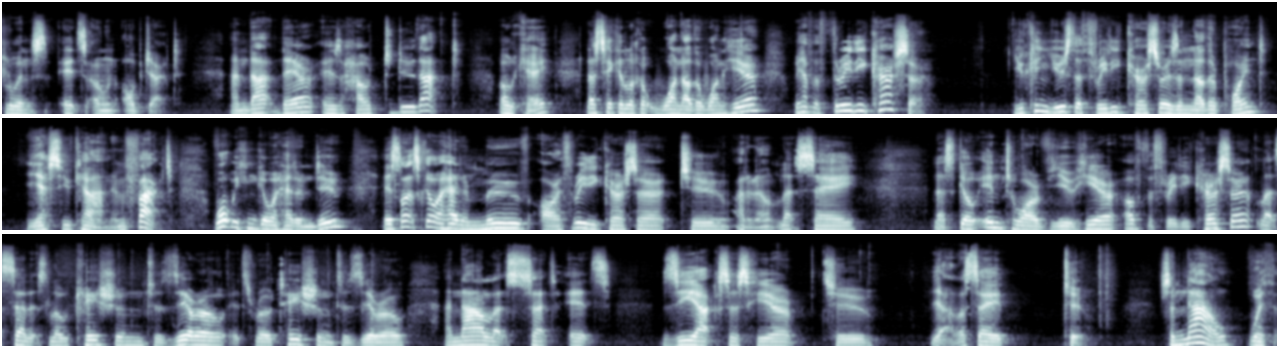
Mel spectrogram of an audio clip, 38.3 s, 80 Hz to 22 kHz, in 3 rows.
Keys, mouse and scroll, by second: 5.2 x, 5.2 ctrl+z, 13.8 shift+middle click, 26.7 KP_0, 27.0 Return, 28.7 KP_0, 29.1 Return, 36.1 Return.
